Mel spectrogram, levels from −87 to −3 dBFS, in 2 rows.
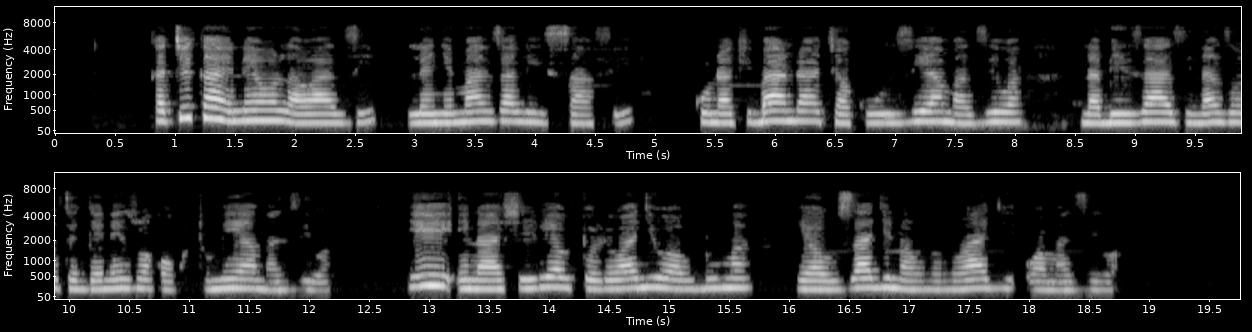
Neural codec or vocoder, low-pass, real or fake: none; 7.2 kHz; real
